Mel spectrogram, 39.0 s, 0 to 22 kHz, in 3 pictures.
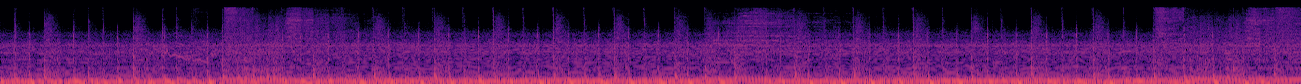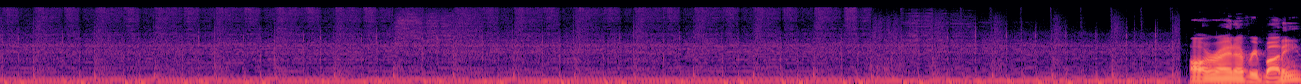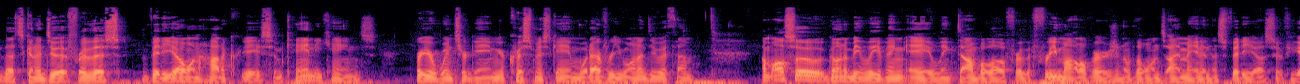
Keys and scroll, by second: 3.4 s, 4.2 w, 4.7 Delete, 4.8 a, 9.0 Pause, 9.5-12.0 typing, 13.3-23.6 typing.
